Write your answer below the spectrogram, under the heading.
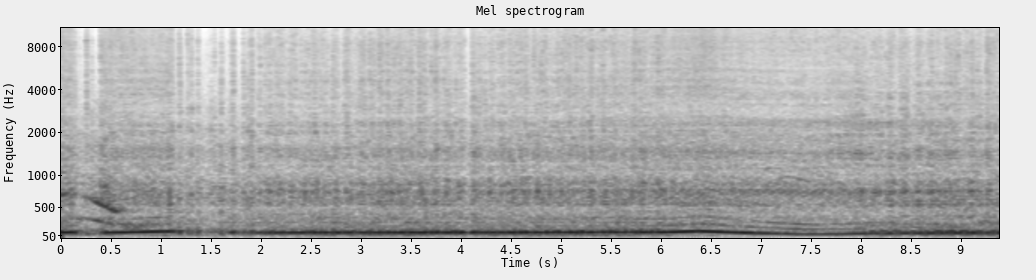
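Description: Limited Super Stock pulling tractor's turbocharged diesel engine running loud and steady. Its note rises slightly about six seconds in, then drops back and eases off a second later.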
